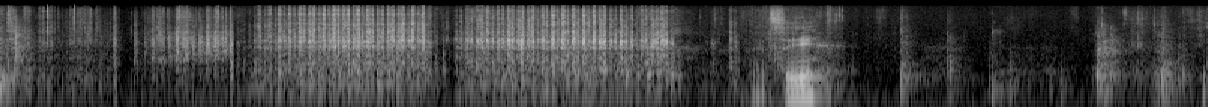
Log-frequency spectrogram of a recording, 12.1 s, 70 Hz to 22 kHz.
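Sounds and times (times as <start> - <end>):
hand sanding metal: 2.7 - 7.4.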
